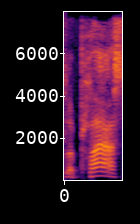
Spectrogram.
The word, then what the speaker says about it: Laplace: Another quick pronunciation update from Juan Ramirez, who writes, "Dear Socrates, Laplace is a French name, so it's pronounced Laplace. I almost said Laplace again.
